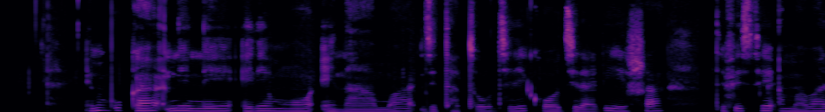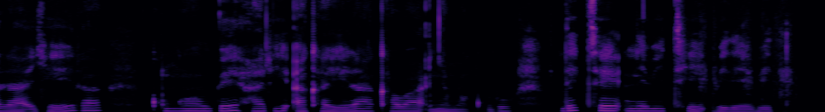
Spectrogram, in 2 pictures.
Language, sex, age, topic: Rundi, female, 25-35, agriculture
